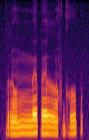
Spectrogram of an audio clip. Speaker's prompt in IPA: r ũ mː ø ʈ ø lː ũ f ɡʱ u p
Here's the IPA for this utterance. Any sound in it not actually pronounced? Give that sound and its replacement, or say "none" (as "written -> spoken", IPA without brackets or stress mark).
ʈ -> p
